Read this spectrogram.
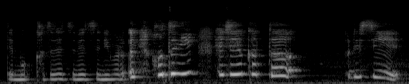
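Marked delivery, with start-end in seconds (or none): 1.3-4.0 high, loud burst of relief; squeaky-high and loud, overjoyed; delighted surprise. Real, not acted. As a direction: react with real thrilled disbelief. Delighted by a comment on diction.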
